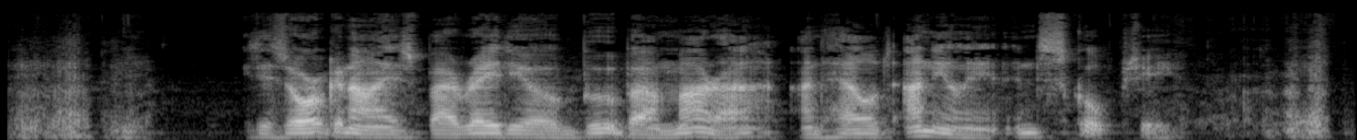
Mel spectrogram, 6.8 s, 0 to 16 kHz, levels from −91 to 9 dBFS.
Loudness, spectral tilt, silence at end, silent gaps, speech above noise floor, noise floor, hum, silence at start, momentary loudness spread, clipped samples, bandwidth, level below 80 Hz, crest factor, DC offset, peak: -21 LUFS; -5.5 dB/octave; 0.15 s; none; 40 dB; -61 dBFS; none; 0.05 s; 18 LU; under 0.1%; 11.5 kHz; -46 dBFS; 22 dB; under 0.1%; 0 dBFS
